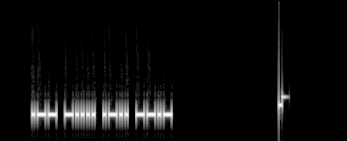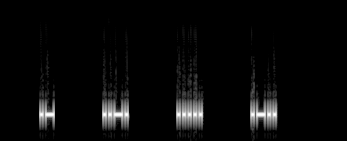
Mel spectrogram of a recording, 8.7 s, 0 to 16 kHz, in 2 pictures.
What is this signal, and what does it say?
Morse code, heard as a keyed tone, about 36 wpm, spaced as for 18 wpm, 700 Hz. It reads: W6LQ AF5L
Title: USA Call Signs - 4 Characters - 6x Character Spacing - 35wpm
